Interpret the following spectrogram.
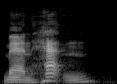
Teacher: typical American pronunciation Manhattan it's a glottal stop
